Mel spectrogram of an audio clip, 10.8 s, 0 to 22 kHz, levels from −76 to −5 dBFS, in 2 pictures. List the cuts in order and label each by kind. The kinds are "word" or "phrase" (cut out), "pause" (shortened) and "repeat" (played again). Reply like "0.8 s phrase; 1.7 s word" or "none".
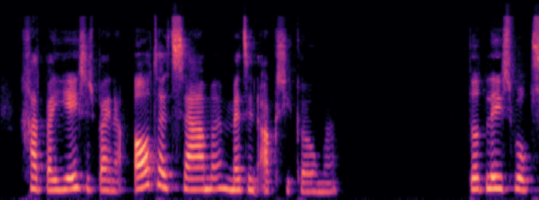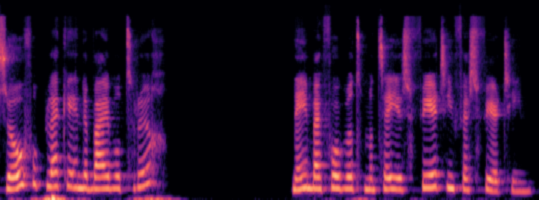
none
